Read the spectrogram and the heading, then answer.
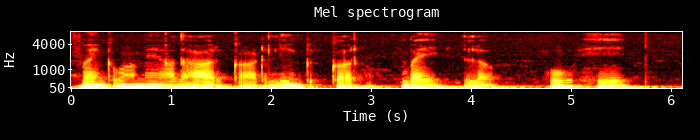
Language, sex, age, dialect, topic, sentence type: Magahi, female, 25-30, Central/Standard, banking, question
